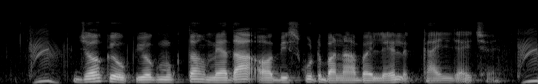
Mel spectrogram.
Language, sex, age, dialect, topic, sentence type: Maithili, male, 18-24, Eastern / Thethi, agriculture, statement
